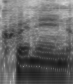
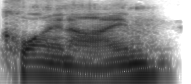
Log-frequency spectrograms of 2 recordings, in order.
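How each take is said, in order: First: It is said the speaker's own, British way. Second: It is said the American way.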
